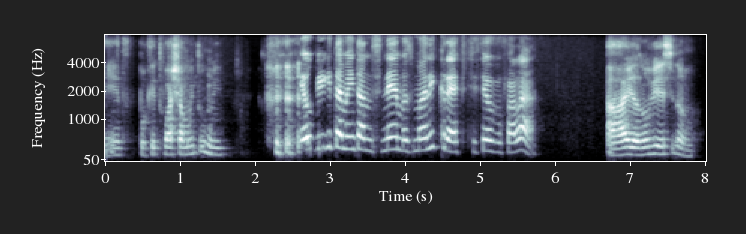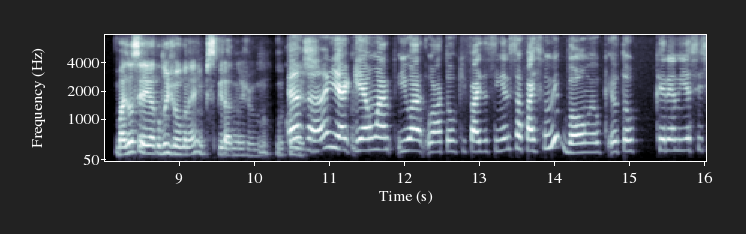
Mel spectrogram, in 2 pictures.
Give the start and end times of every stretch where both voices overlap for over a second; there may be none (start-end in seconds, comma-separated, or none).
none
